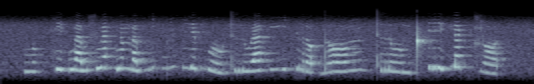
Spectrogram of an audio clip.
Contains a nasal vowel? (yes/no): no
